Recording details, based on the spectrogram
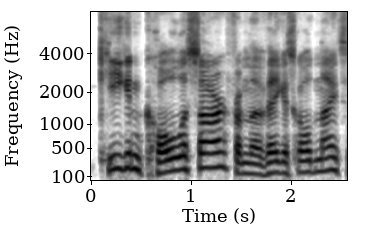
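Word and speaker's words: Keegan Kolesar: right I hope I say his name right Keegan kisar from the Vegas golden kns is that right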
